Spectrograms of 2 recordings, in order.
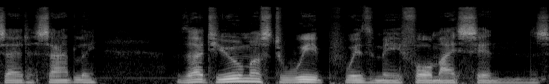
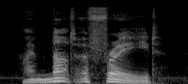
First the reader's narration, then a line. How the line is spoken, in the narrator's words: said firmly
